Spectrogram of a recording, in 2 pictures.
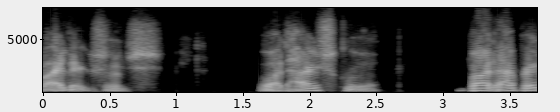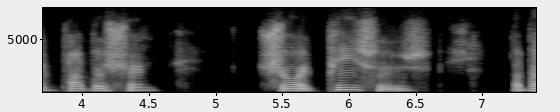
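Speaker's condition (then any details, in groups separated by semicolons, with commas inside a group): Spinal muscular atrophy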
